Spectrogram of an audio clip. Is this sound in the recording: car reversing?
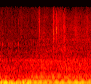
yes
